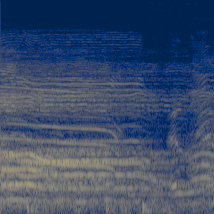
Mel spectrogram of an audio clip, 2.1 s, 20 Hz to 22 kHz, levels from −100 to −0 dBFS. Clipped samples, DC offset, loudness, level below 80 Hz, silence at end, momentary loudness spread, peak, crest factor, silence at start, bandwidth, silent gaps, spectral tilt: under 0.1%; under 0.1%; -40 LUFS; -70 dBFS; 0 s; 13 LU; -24 dBFS; 16 dB; 0 s; over 20 kHz; none; -4 dB/octave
